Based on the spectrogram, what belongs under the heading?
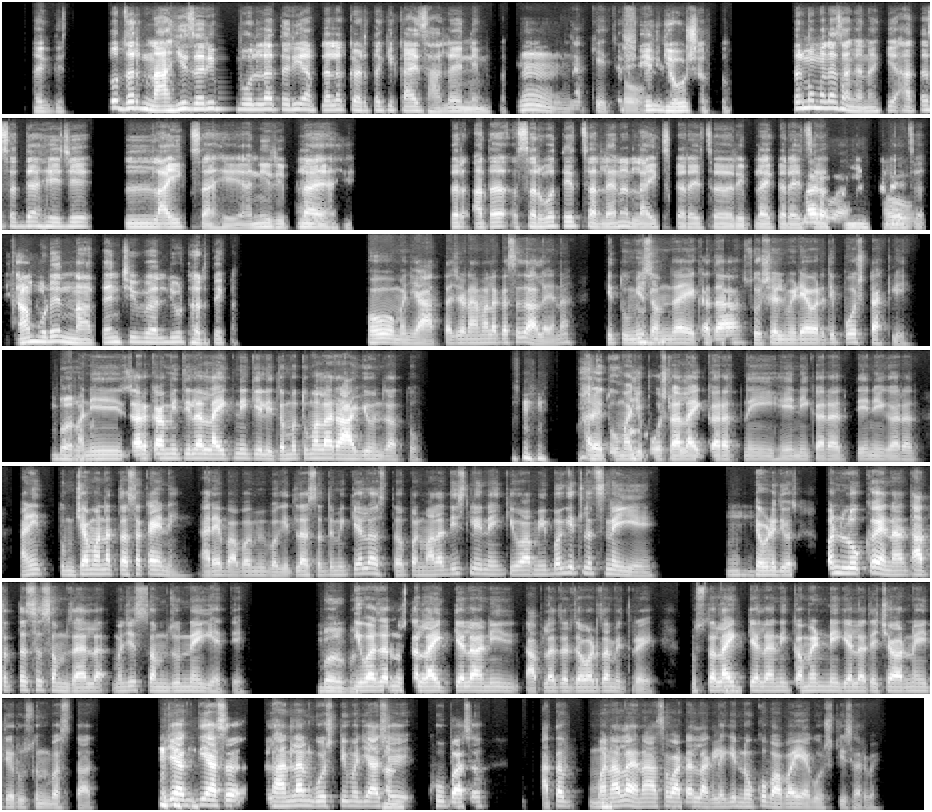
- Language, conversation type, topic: Marathi, podcast, सोशल मीडियावरून नाती कशी जपता?
- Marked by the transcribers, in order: in English: "कमेंट"; other background noise; in English: "व्हॅल्यू"; chuckle; in English: "कमेंट"; chuckle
